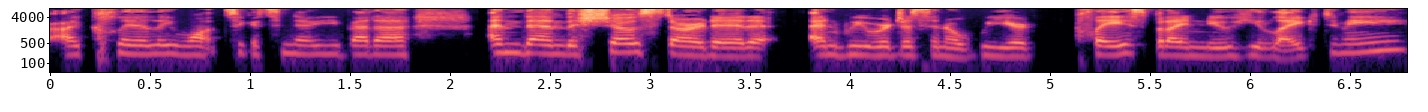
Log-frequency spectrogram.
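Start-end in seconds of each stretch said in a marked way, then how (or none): 0.1-1.8 put-on British accent. Retelling what Dave said after the breakup: Dave in a British accent. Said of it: "Do you like my British accent?".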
